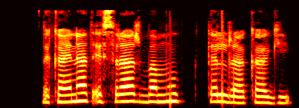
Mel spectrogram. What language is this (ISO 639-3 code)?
pus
